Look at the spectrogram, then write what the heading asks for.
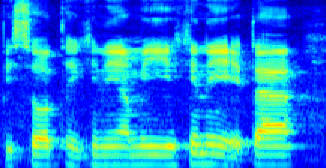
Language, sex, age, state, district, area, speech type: Assamese, male, 60+, Assam, Morigaon, rural, spontaneous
